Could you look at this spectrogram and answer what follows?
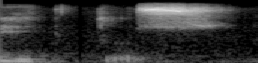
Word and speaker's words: ictus: se escreve aberratio ictus pronúncia aberratio uti em latim tem som de c aberratio ictus ok que que acontece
